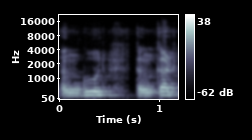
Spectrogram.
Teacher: तो अनुस्वार की ध्वनि नाक से निकलती है।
